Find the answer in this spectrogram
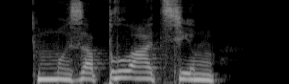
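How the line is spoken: Growled. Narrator (Russian): прорычал

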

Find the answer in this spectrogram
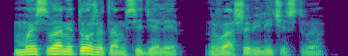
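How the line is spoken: Smooth, insinuating. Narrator (Russian): вкрадчиво произнес Пайк

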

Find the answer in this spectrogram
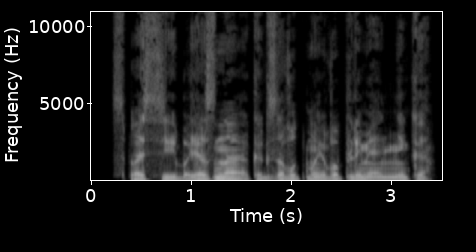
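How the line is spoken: Grumbling under breath. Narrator (Russian): пробурчал себе под нос Александр Сергеевич

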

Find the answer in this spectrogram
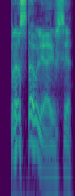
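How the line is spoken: Chuckling. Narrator (Russian): хохотнул тот, кто советовал брать больше

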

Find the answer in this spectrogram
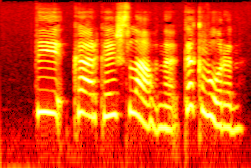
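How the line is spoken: Young man laughing. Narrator (Russian): расхохотался юноша

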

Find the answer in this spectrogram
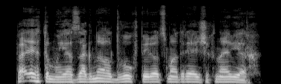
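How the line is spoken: Smirking snort. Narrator (Russian): хмыкнул я

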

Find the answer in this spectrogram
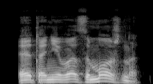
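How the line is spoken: Gloomy grumble. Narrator (Russian): проворчал Салаши окончательно мрачнее

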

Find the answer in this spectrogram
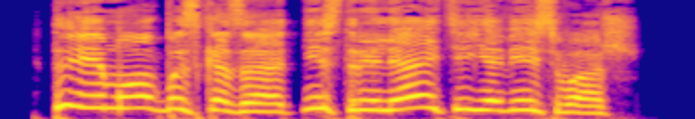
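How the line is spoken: Squeaky call from gallery. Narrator (Russian): пропищал с галерки Уэйн Саффорд

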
